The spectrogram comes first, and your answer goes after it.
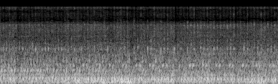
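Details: Freshly rebuilt gasoline engine on first start, idling gently without revving while oil pressure builds: a steady, even low rumble with no knocks or ticks, running fine; a small exhaust leak is noticed afterwards.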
